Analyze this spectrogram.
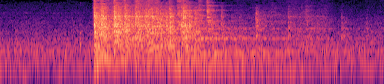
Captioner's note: metal rack clanging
